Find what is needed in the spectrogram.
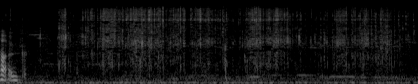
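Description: Long fur rubbing and brushing against a phone's microphone as a large fluffy pet is hugged close, a steady rustling hiss with small irregular crackles.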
